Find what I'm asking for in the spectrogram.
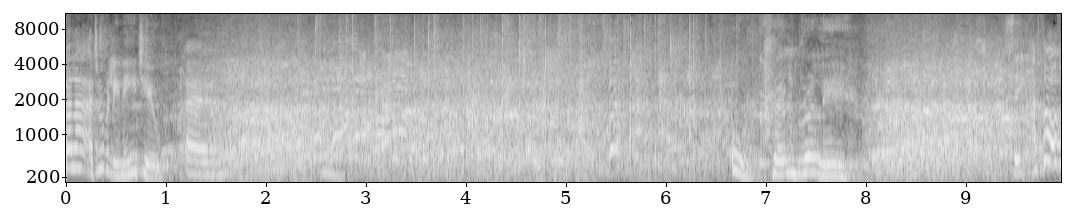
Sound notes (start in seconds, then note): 1.0 audience laughing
